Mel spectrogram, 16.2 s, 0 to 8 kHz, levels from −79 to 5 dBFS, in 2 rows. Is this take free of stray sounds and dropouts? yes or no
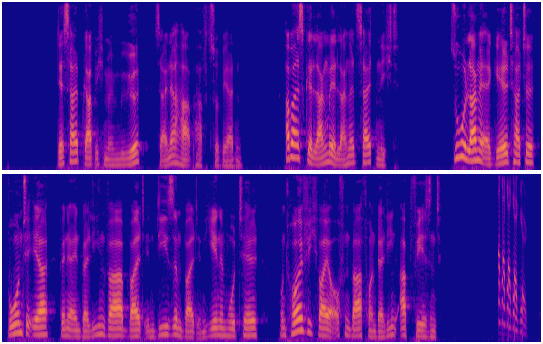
no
